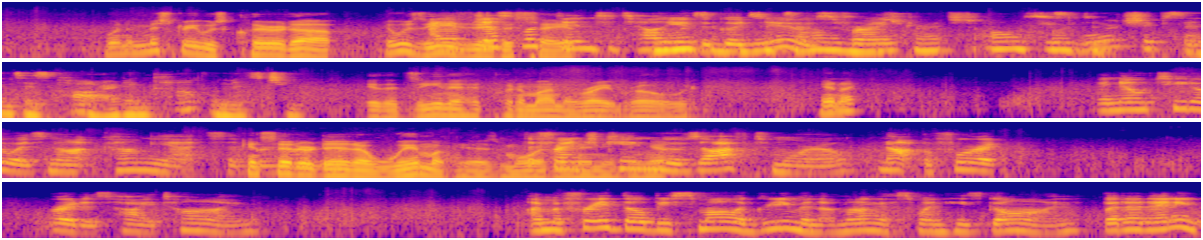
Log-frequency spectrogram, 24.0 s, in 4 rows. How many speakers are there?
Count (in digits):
4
